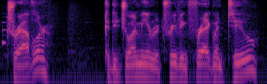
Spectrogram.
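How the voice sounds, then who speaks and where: Casting: male actor for middle-aged knight leader in a game, confident and laid-back, animated delivery. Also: medium pitch, normal speed, soft background music, lightly acted. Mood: commanding. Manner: breezy, commanding. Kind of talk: video game voice acting.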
